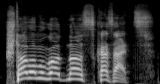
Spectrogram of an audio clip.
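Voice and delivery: high, curt and irritated; sharp question. A narrator's reading. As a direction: snap the question out. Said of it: "резко спросил".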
